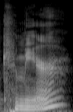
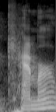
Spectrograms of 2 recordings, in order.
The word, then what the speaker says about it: Khmer: How do I pronounce this word as one syllable? That doesn't make sense to me. Khmer? That's still two. Pronounced like Khmer? Oh, as opposed to Kemer, which I'm saying? Khmer? Khmer? Still sounds like two syllables to me.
